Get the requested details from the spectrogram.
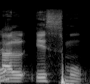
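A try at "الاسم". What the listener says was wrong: Ini hamzah wasal di tengah. La, jangan al.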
